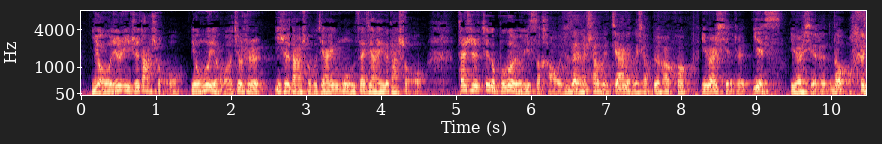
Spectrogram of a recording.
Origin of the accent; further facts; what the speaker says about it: China; 你会感到我们中国人其实就是活在汉字里的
